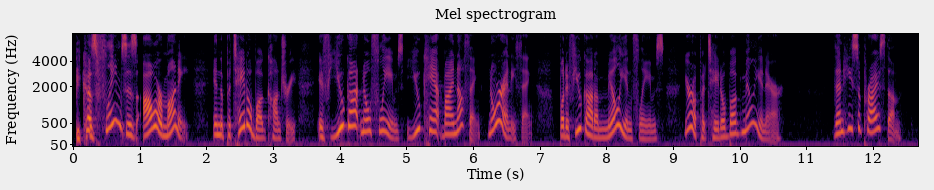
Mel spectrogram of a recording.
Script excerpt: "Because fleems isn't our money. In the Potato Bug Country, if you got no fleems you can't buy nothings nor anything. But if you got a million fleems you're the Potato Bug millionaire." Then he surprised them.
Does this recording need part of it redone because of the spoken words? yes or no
yes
